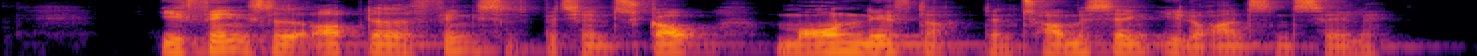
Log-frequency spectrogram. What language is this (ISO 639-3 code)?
dan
